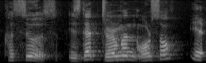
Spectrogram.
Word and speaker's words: Kossuth: So, Kuth, how do you pronounce the county name? Kossuth. Kossuth.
